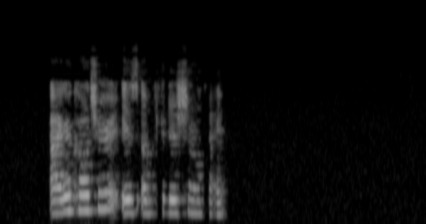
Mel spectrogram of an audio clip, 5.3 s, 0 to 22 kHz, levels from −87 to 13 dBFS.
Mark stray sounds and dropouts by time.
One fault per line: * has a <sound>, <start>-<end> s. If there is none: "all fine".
all fine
